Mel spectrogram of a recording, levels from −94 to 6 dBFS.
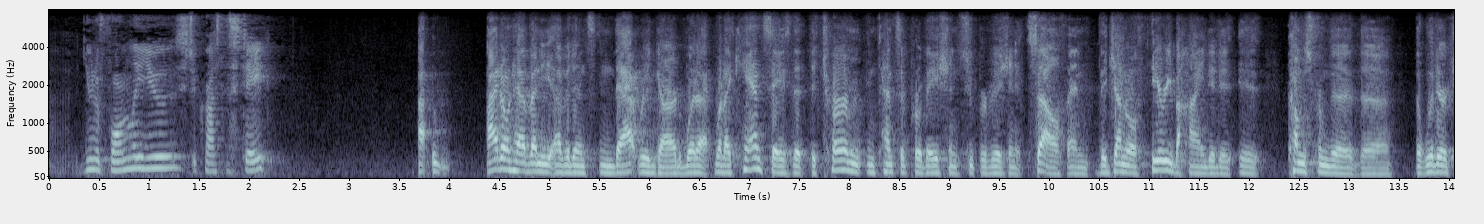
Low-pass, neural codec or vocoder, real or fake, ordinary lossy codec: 7.2 kHz; none; real; Opus, 32 kbps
